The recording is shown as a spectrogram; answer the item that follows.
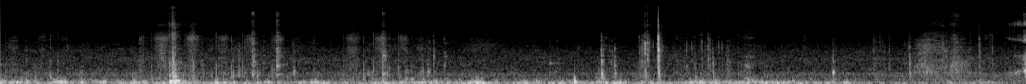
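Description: Honey bees buzzing around an opened hive, under a steady low rumble. Sharp knocks and scrapes sound as the hive lid and honey super are handled, the loudest about two seconds in and another pair a little past the middle.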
